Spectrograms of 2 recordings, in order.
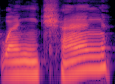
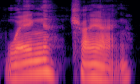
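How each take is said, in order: First: The last part sounds like 'chang'. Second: The last part sounds like 'chee-ang'. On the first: The speaker calls it wrong. "Not Weng-Chang" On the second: The speaker calls it right.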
